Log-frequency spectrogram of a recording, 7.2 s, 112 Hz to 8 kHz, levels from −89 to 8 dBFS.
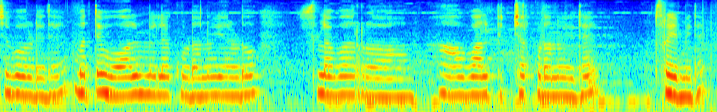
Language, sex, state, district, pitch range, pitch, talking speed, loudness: Kannada, female, Karnataka, Dharwad, 205-225 Hz, 215 Hz, 140 wpm, -18 LUFS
